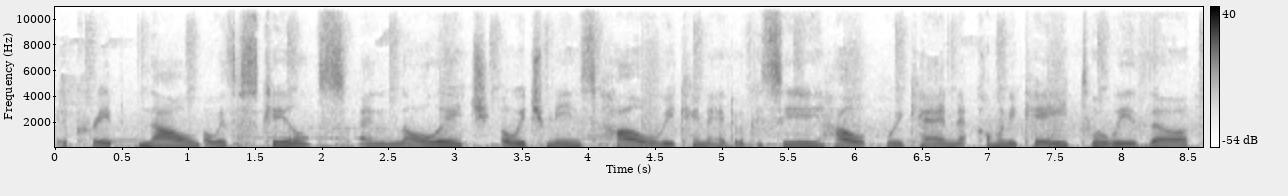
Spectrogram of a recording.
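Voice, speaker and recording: A seminar participant from Georgia, speaking haltingly and searching for words. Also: medium pitch, faint music behind. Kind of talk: interview testimonial.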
